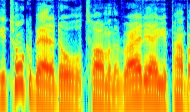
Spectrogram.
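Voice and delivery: plain

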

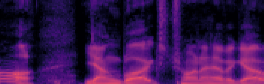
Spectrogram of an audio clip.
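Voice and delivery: ordinary talk

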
